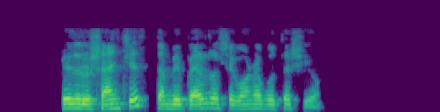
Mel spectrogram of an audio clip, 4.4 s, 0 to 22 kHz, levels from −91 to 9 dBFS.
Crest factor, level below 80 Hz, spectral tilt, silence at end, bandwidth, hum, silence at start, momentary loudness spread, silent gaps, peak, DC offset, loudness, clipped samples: 16 dB; -62 dBFS; -7 dB/octave; 1.2 s; 7.4 kHz; none; 0.6 s; 12 LU; 1.49-1.54 s; -2 dBFS; under 0.1%; -16 LUFS; under 0.1%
